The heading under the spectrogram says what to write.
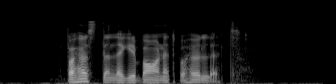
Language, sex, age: Swedish, male, 33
